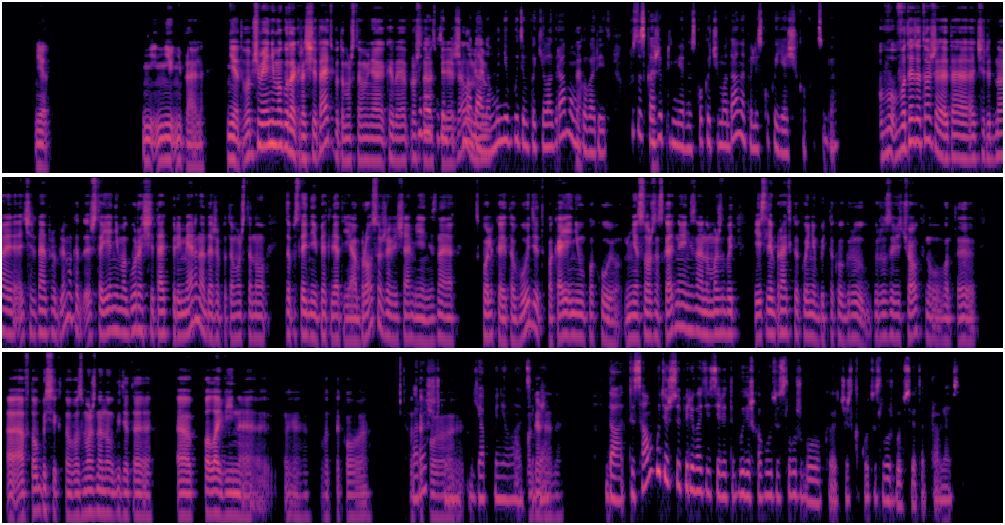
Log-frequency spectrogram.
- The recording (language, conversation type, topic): Russian, advice, Как мне справиться со страхом и неопределённостью во время перемен?
- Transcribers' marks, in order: none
